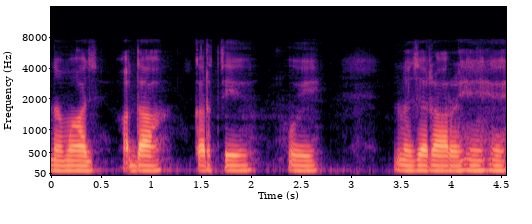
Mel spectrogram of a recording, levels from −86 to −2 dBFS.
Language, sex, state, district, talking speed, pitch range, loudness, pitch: Hindi, male, Bihar, Vaishali, 105 wpm, 110-115 Hz, -20 LUFS, 110 Hz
